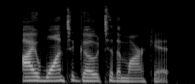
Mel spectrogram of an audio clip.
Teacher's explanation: the stressed words are want, go, and market. The smaller words like I, to, and the are less stressed. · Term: sentence stress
